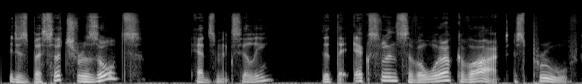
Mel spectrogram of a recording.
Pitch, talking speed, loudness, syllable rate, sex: 135 Hz, 175 wpm, -19 LUFS, 5.3 syllables/s, male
